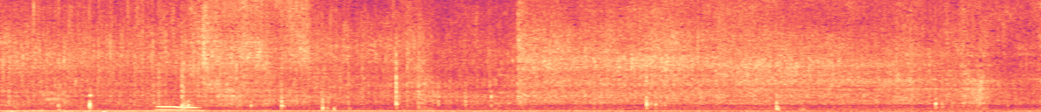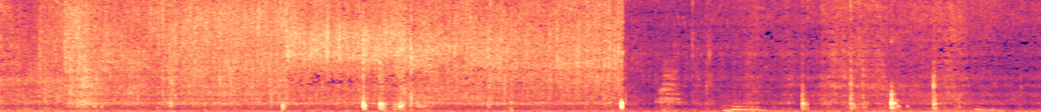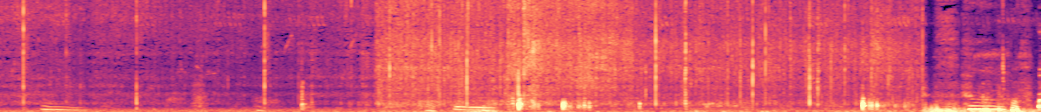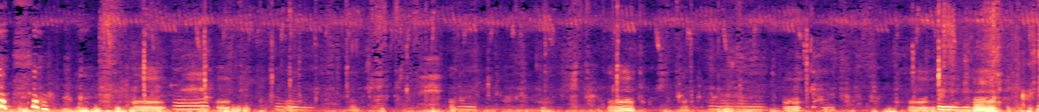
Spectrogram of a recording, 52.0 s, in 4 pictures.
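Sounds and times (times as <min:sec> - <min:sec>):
food sizzling in a wok: 0:00.0 - 0:37.6.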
